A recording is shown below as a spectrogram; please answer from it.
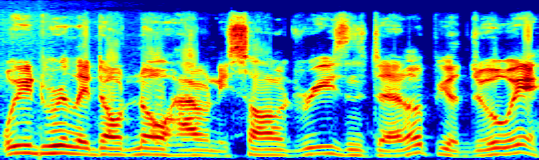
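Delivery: put-on pirate voice. Voicing a game character on a co-player's request: Juliet in a pirate voice. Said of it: "pirate voice?".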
